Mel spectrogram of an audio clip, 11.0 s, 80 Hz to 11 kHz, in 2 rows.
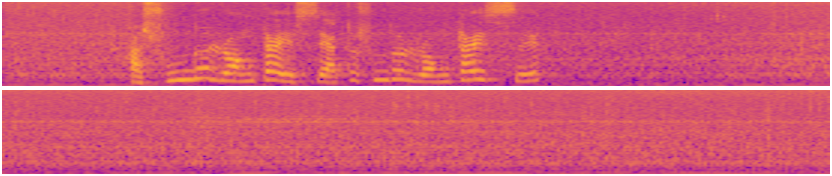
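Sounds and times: curry simmering in a pot: 0:00.0 - 0:11.0
even hiss: 0:00.0 - 0:11.0.

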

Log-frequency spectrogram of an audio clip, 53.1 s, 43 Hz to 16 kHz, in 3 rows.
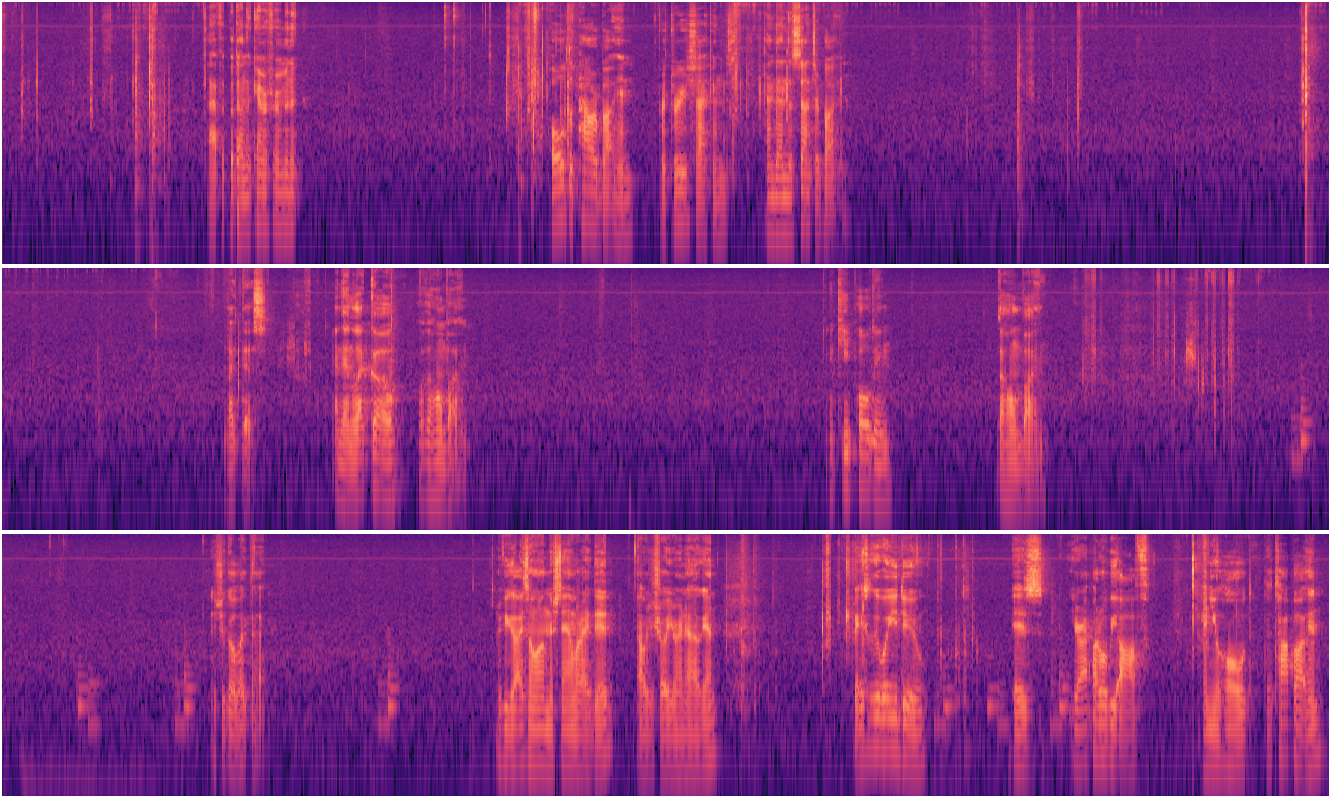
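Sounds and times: short musical notes: 0:34.9 - 0:35.3, 0:36.4 - 0:36.8, 0:37.7 - 0:38.1, 0:40.4 - 0:40.8, 0:47.8 - 0:49.9
device button clicks and rustling: 0:47.8 - 0:48.6.

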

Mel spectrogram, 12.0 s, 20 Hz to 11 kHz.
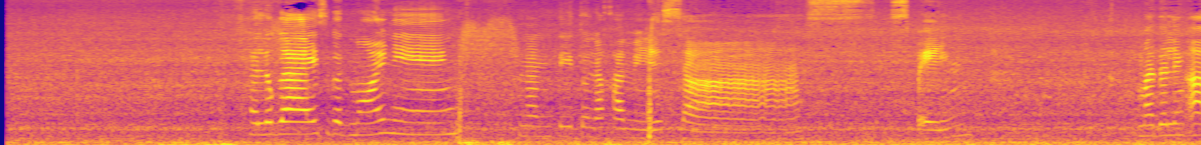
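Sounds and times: car engine and road rumble: 0:00.1 - 0:12.0.

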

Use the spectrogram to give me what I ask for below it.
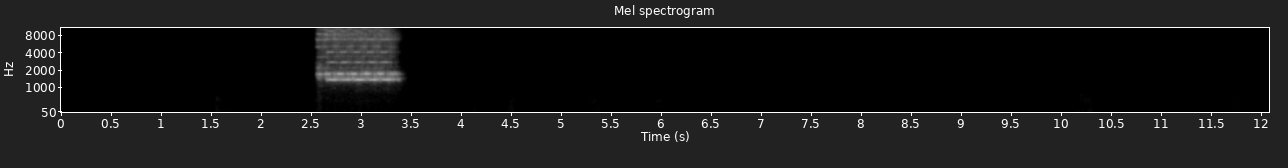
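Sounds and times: electronic ring with trill: 0:02.6 - 0:03.5.

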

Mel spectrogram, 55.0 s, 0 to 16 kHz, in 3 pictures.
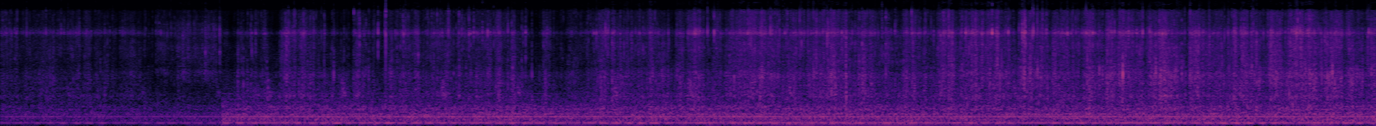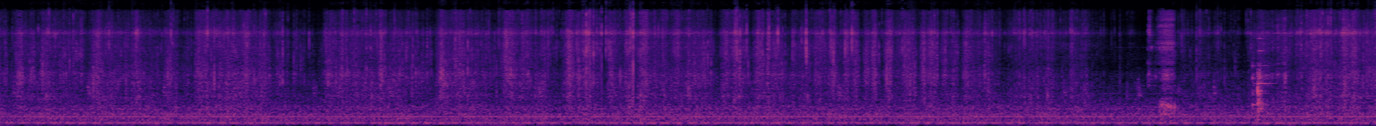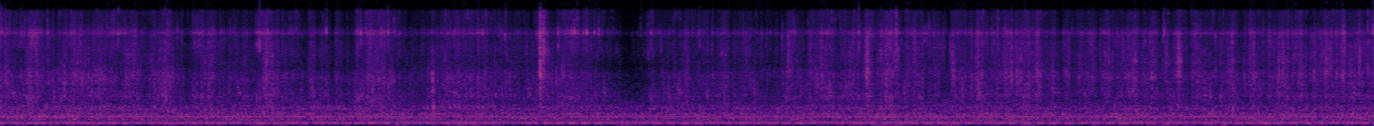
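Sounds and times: fine crackling: 0:00.0 - 0:33.4, 0:34.0 - 0:55.0
plastic gloves crinkling: 0:00.0 - 0:55.0
steady low hum: 0:00.0 - 0:55.0.

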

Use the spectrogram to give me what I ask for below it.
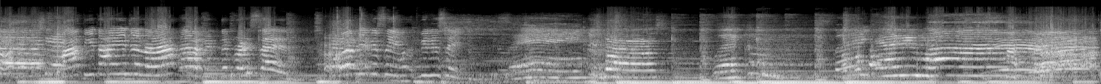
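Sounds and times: backing music with heavy bass: 0:00.0 - 0:11.0
child singing into microphone: 0:08.4 - 0:10.2.

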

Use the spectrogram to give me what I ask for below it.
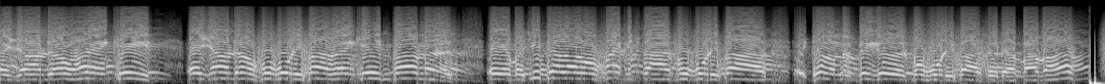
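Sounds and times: man talking over radio speaker: 0:00.0 - 0:11.0.

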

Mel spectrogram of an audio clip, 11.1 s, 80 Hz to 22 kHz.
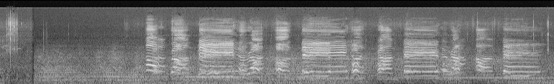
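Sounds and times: young voices singing long note: 0:02.9 - 0:11.0.

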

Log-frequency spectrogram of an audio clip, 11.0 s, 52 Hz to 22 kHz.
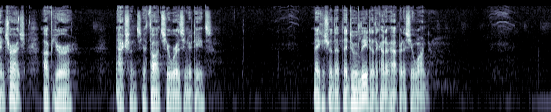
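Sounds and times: faint high-pitched chirping: 0:08.6 - 0:11.0.

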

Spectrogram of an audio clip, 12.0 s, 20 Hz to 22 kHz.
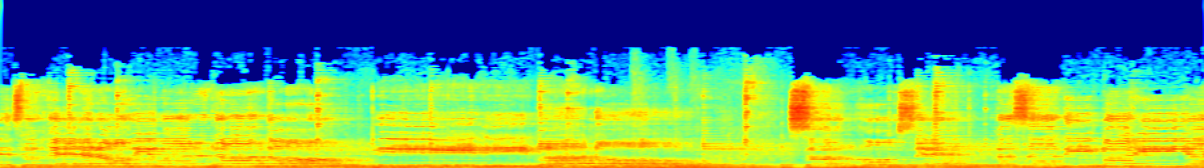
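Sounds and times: acoustic guitar: 0:00.0 - 0:12.0
person singing with vibrato: 0:00.0 - 0:12.0.

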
